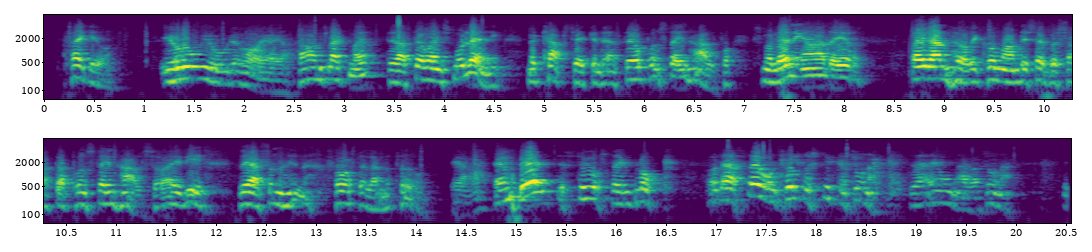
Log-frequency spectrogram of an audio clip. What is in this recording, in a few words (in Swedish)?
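Sankt Olof Skåne, Svenska sagor, dialekter; Folkminnen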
